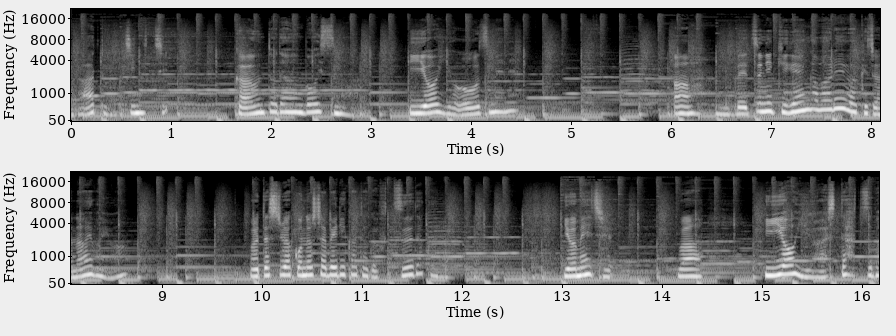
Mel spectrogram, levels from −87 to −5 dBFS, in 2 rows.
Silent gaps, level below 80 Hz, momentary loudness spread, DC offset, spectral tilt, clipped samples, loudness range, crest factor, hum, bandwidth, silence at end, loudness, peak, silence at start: none; -38 dBFS; 17 LU; under 0.1%; -5.5 dB/octave; under 0.1%; 3 LU; 18 dB; none; 19 kHz; 0 s; -20 LUFS; -4 dBFS; 0 s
